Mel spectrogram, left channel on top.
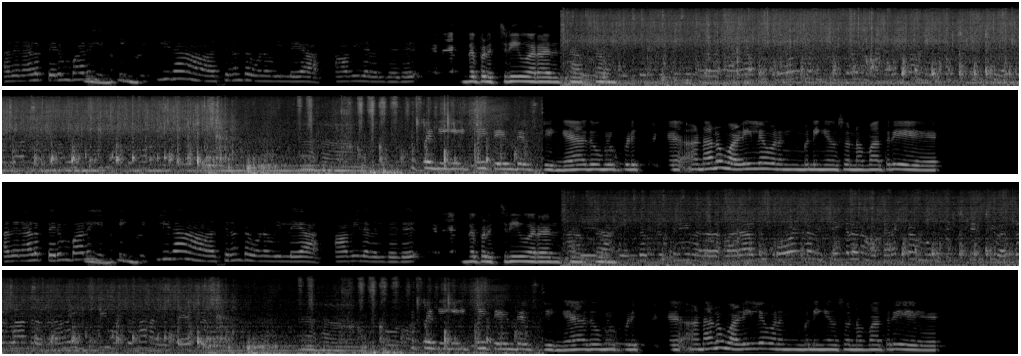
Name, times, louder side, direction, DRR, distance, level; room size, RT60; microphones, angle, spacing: voice 1, 0.0-4.2 5.6-12.3 14.0-14.5 16.2-16.4, right 4 dB, 45° right, 0.5 m, -45 dB
voice 2, 0.8-1.4 4.4-6.2 13.1-13.8 14.3-16.5 16.8-19.5, left 3 dB, 20° left, 0.4 m, -37 dB
sound 1, 5.6-15.6, left 7 dB, 90° left, 0.5 m, -35 dB
2.5 x 2.0 x 2.4 m
head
